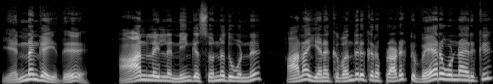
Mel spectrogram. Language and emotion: Tamil, angry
